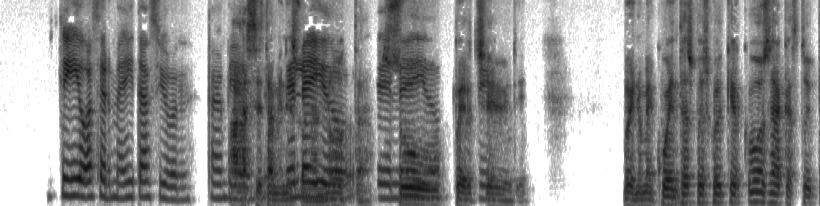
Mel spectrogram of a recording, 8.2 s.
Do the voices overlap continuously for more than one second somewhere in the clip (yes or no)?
yes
